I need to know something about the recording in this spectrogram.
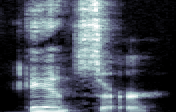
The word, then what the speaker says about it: answer: a silent g gnarl answer answer not ants were we don't say that the w is silent sword once again that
